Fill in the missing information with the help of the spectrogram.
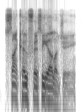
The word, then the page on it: Psychophysiology: British English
